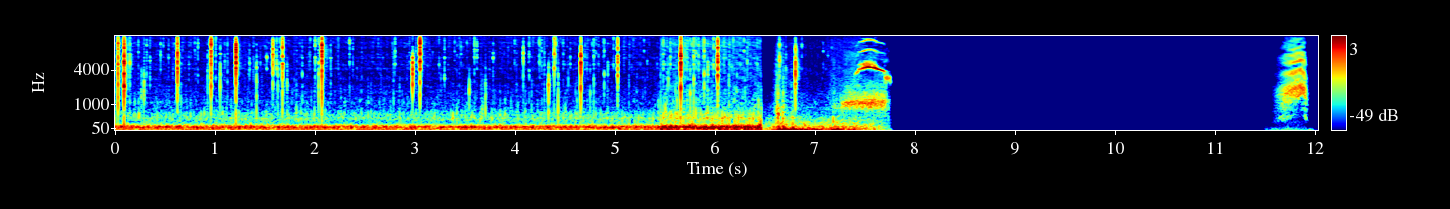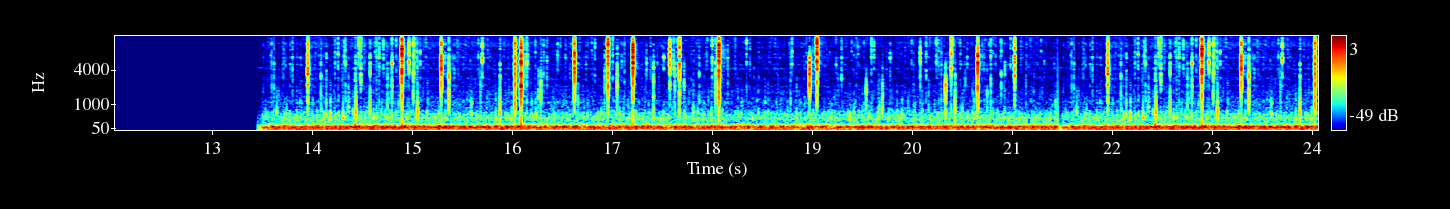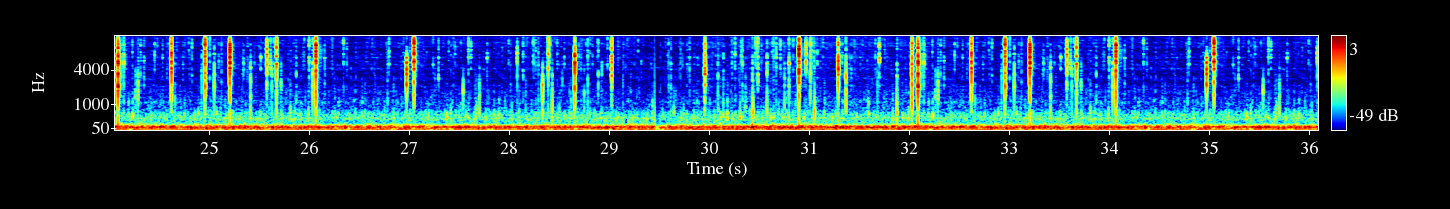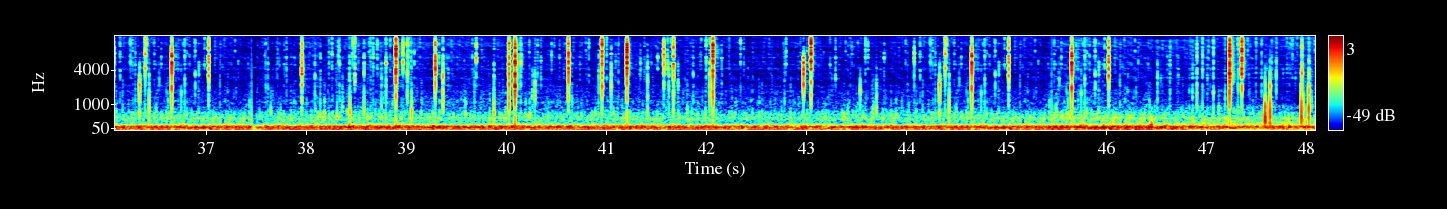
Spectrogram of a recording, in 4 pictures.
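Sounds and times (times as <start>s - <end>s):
fire crackling and popping: 0.0s - 6.9s, 13.5s - 48.0s
low fire rumble: 0.0s - 7.4s, 13.5s - 48.0s.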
